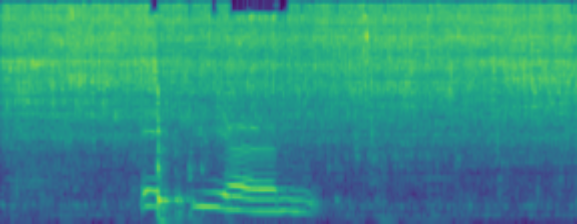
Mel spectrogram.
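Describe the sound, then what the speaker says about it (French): An appliance is rinsed under a running tap, a steady wash of flowing water that continues throughout, with a brief spoken phrase partway through. "je rince l'appareil"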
